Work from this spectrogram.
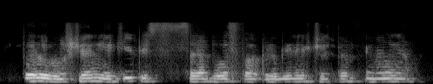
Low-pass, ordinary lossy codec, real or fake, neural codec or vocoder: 7.2 kHz; none; fake; codec, 16 kHz, 1 kbps, FreqCodec, smaller model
